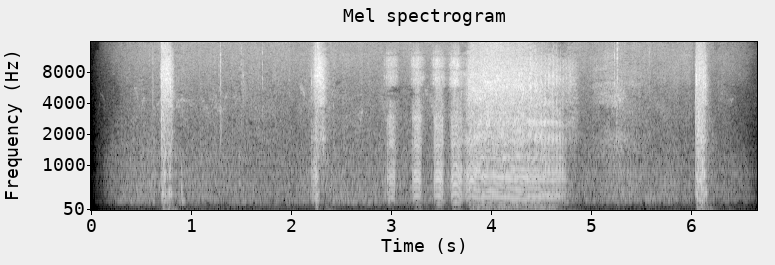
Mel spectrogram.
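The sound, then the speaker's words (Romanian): Outdoor ambience in the fields around the town of Salonta, with several short, sharp bursts, then a quick run of pulses leading into a sustained buzzing, rasping call lasting about a second, followed by one more isolated burst, made by great bustards in the mating season. No speech. “doar în teorie, pentru că în practică sunetul pe care l-ați auzit, nu tocmai cel mai plăcut din lume, este produs de dropii în perioada de împerechiere.”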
